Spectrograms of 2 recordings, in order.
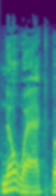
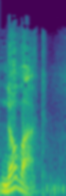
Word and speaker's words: Nowak: My name is spelled Nowak, but it's Polish. So it's not Nowak, but my parents pronounced it Novak.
